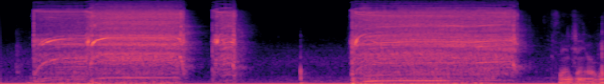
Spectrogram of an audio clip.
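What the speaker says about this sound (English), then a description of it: "And then drill it." A power drill bores holes for mounting window blinds, two long loud whirring bursts with short spin-ups and stops between them, close by over a steady background hum.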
